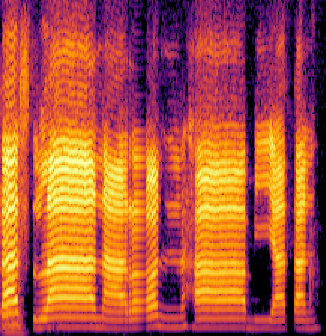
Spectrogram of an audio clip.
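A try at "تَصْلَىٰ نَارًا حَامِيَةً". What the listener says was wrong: Emang nanya pendek apa panjang ya? Bukan kepanjangan tadi mah pendek nanya. Tas lanaron gitu. Harusnya panjang kan itu mah.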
